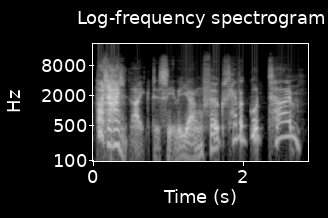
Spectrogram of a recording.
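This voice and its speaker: A man doing a gruff old lady, blustery and high. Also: huge pitch swings, normal speed, sharp tone, dry recording, clean studio sound, heavily acted. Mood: bluff, gossipy. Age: older. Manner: blustering, swearing, hearty. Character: gruff old Australian-born woman, blunt and cheeky.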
